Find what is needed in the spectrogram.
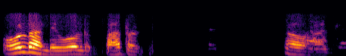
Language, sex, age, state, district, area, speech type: Telugu, male, 18-30, Telangana, Jagtial, urban, conversation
